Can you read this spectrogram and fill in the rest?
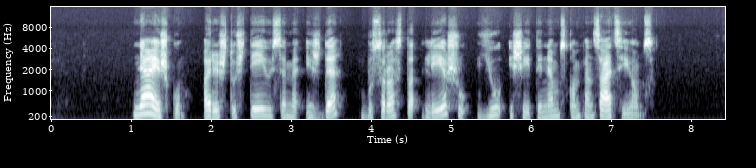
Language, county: Lithuanian, Klaipėda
